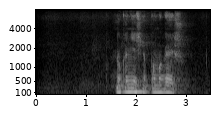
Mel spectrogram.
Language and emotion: Russian, neutral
